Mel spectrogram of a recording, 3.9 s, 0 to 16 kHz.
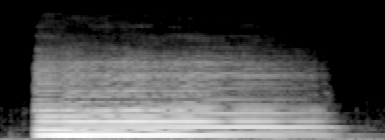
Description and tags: Cello - D2 - bad-richness
Part of the Good-sounds dataset of monophonic instrumental sounds.
instrument::cello
note::D
octave::2
midi note::26
good-sounds-id::4539
Intentionally played as an example of bad-richness
D2, neumann-U87, multisample, single-note, cello, good-sounds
